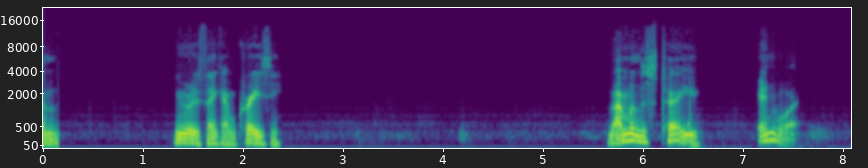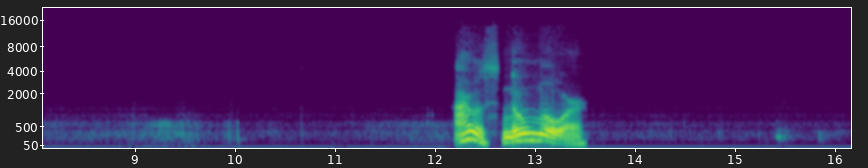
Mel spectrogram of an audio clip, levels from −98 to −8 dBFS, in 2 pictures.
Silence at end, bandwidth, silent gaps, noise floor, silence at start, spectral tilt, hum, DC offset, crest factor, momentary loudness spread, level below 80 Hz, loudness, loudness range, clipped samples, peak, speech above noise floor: 2.65 s; 9.2 kHz; none; -76 dBFS; 0 s; -8 dB/octave; none; under 0.1%; 24 dB; 17 LU; -50 dBFS; -22 LUFS; 10 LU; under 0.1%; -2 dBFS; 56 dB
